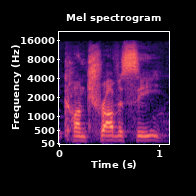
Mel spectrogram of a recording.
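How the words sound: It is said with an English accent.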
